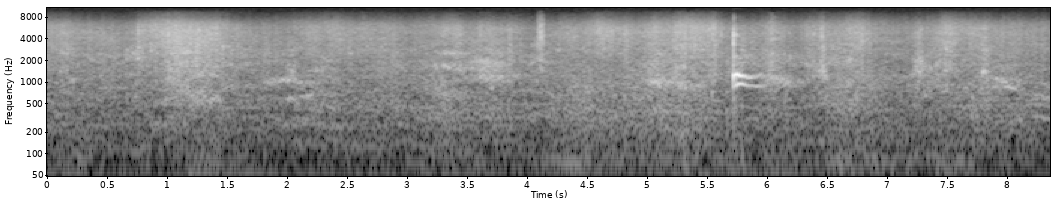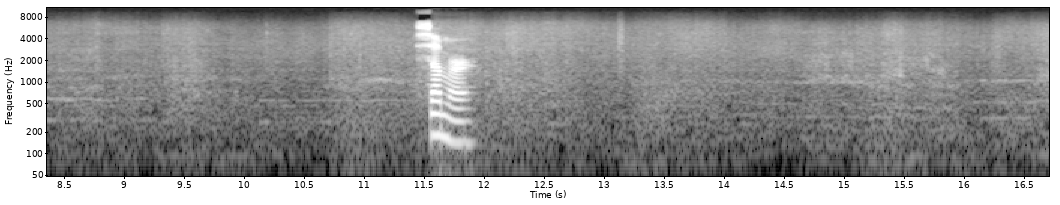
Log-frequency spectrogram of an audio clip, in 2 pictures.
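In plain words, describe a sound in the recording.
A man talks calmly and quietly into a close microphone.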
